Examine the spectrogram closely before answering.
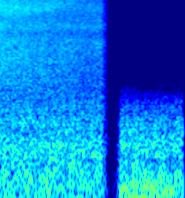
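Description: Waves wash and hiss at the sea surface.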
